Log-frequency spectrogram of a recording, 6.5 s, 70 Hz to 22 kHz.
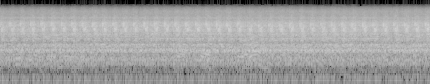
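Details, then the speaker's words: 2005 Chevy Tahoe 5.3 LS V8, first run after a long no-start/no-spark period: light, fast tick about three per second over a steady idle; lifters hoped to pump up after long storage, cause suspected, not confirmed. "it's running well it hasn't it hasn't run in a long time so hopefully the lifter pump up and that no away cuz it can't off"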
